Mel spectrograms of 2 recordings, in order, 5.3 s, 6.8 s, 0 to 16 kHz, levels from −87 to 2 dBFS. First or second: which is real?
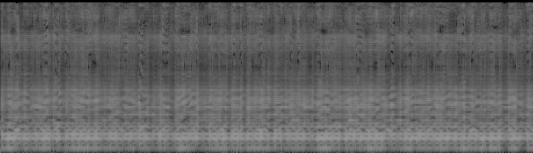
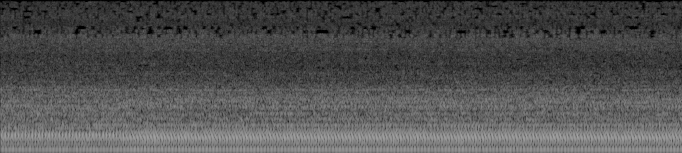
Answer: second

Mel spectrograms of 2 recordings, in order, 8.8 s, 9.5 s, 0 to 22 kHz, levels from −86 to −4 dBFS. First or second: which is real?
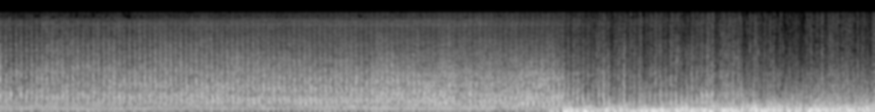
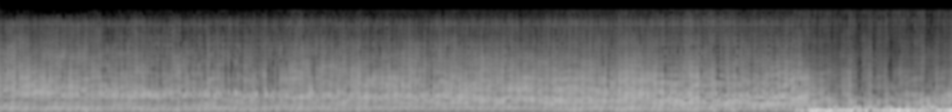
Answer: first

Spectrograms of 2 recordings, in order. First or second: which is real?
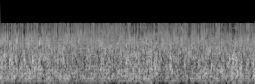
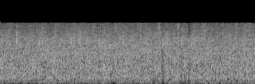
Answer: second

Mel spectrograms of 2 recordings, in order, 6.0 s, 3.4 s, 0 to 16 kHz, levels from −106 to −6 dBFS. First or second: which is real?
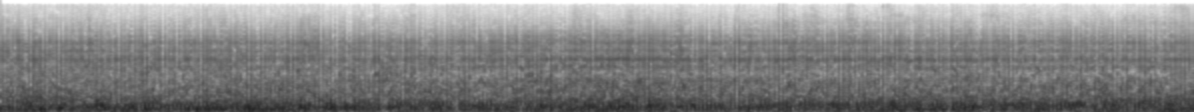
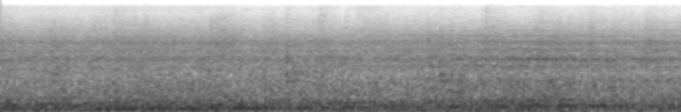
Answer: second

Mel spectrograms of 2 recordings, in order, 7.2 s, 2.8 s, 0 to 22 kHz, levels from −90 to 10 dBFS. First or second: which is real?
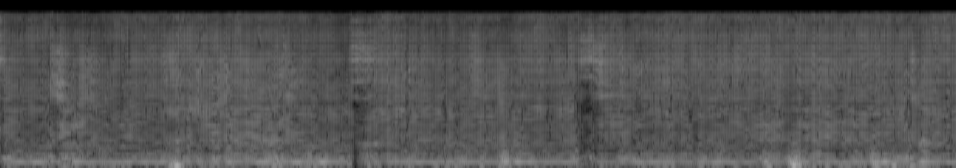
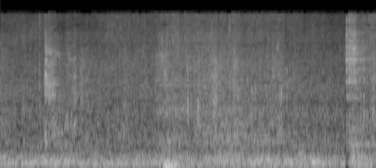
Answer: second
